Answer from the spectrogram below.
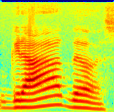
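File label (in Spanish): "gradas", Spanish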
